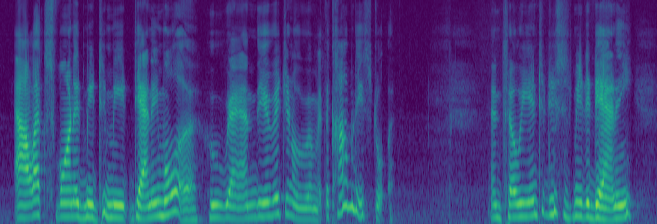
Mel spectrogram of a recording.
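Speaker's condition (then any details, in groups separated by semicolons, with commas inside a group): Cerebral palsy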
